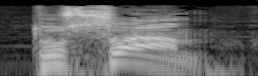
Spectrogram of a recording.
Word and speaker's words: Tucson: Tucson. Я слышал такое произношение. Tucson. Tucson называется. Tucson.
